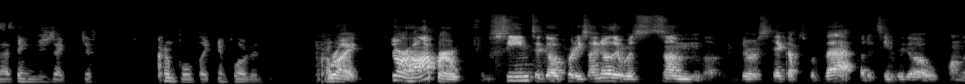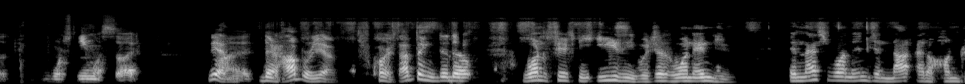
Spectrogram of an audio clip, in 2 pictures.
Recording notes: The "Quarantine Edition" podcast episodes were recorded and produced with the limited equipment available to us due to the COVID-19 pandemic and corresponding lockdown. Pardon the suboptimal sonics of these first 2 episodes.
